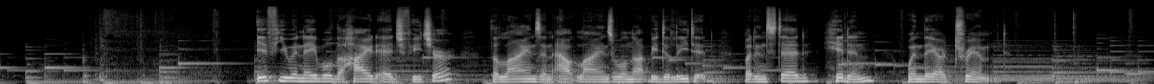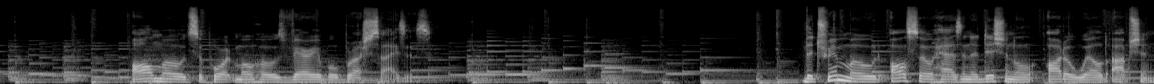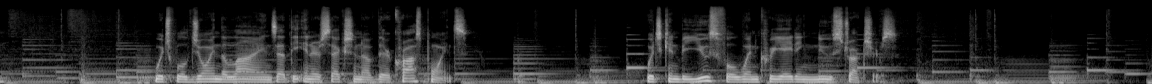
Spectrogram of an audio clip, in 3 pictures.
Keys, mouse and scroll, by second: 14.1 space, 19.3 t, 20.3 s, 21.3 ctrl+c, 21.5 ctrl+v, 22.9 ctrl+c, 23.0 ctrl+v, 24.1 e, 27.5 click, 29.3 Escape.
